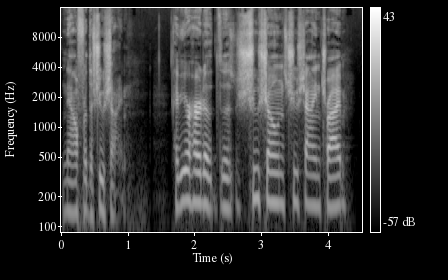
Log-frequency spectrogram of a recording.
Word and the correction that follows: Shoshone: Shoshone, I think. – Is that how you say it? – Yeah, I think it's Shoshone. It's a S-H-O-S-H-O-N-E. – Yeah, Shoshone.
